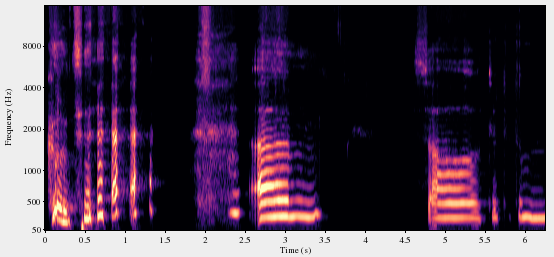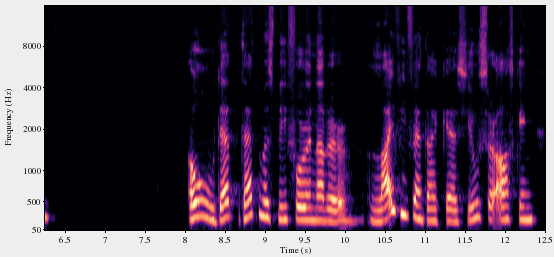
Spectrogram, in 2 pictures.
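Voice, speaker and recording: Slow-talking Dutch woman chatting live. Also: medium pitch, a little mellow. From Netherlands. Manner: chatty, laughs often, thinks aloud with fillers. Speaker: livestream host. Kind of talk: casual live chat reading viewer comments. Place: home.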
